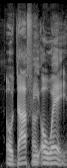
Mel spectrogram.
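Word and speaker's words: Odafe Oweh: like scotty it's odd i did see that odafi away no more jason it's odafi away double o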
